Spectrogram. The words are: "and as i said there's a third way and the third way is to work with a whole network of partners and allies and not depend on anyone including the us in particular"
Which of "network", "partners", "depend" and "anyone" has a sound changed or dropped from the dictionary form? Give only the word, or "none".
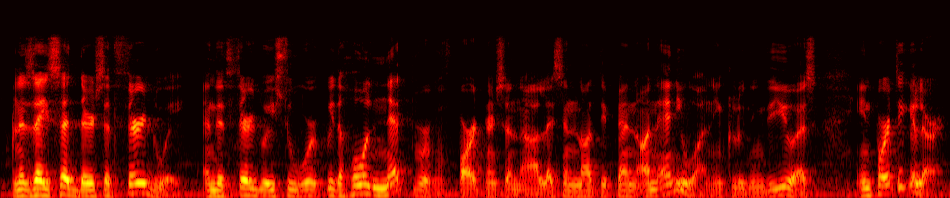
partners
